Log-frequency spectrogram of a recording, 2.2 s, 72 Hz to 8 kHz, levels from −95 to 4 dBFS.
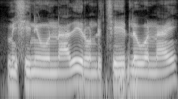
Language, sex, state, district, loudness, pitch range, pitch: Telugu, male, Telangana, Mahabubabad, -14 LUFS, 125-130 Hz, 130 Hz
